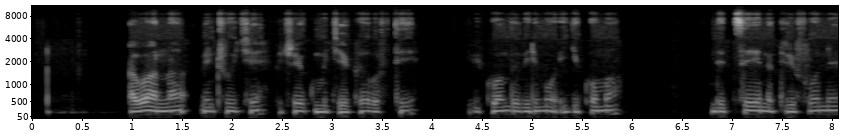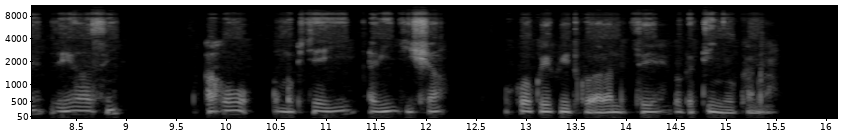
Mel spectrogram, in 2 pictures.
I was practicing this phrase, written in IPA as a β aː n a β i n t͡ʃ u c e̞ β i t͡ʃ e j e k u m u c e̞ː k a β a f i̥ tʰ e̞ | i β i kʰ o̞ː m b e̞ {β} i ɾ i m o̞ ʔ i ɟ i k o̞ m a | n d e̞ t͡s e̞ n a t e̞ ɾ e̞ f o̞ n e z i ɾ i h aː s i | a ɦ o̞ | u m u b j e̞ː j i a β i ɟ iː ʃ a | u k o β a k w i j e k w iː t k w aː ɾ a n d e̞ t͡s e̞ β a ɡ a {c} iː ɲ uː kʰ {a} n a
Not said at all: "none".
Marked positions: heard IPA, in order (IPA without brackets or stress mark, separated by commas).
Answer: β, t, a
